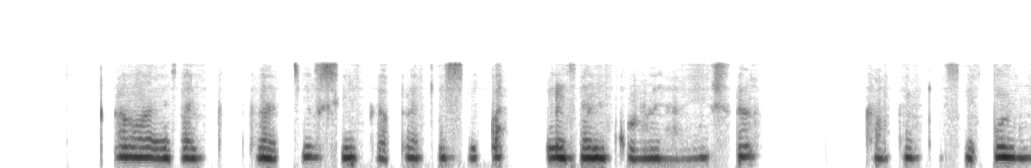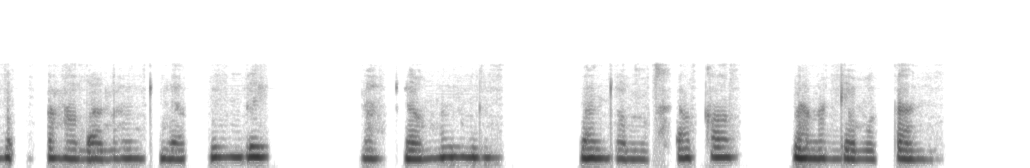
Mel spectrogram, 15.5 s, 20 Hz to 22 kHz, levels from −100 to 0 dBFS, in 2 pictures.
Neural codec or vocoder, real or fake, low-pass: codec, 24 kHz, 1.5 kbps, HILCodec; fake; 5.4 kHz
